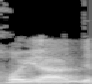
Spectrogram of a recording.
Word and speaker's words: Højgaard: Højgaard, yeah. – Yeah, Højgaard, is that how you say it? – Yeah. – I didn't know what that cross in the O. – That means like O-I-I. – Højgaard.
